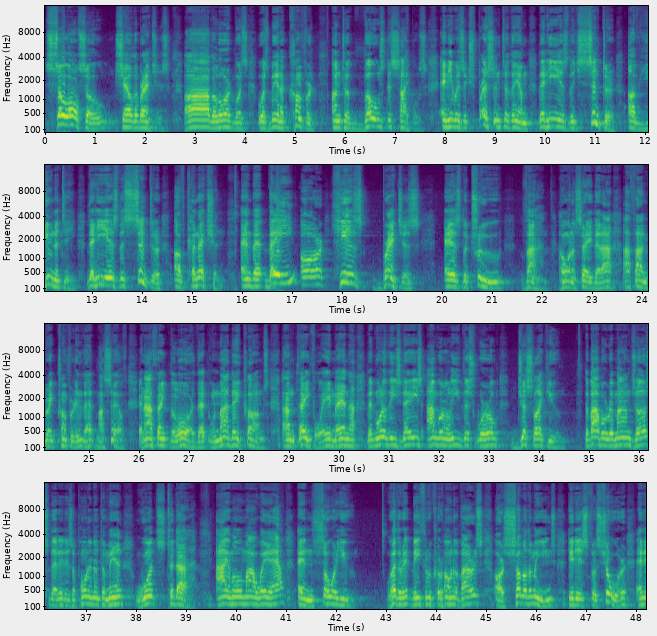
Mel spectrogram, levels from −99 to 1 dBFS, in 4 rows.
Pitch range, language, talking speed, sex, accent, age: 140-165 Hz, English, 150 wpm, male, American, 60-79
